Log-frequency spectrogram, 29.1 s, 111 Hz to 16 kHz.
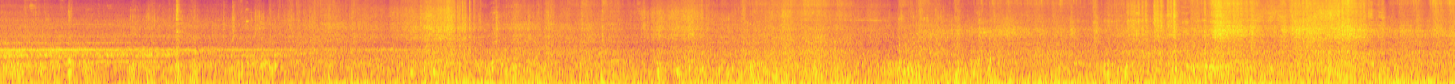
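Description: Freight train of enclosed car-carrier wagons rolling past close by, with steady wheel rumble and clatter over the rail joints. At the start a steady hum from the passing class 18E electric locomotive fades out over the first several seconds, and patches of higher-pitched wheel noise come about ten seconds in and again near the end.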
